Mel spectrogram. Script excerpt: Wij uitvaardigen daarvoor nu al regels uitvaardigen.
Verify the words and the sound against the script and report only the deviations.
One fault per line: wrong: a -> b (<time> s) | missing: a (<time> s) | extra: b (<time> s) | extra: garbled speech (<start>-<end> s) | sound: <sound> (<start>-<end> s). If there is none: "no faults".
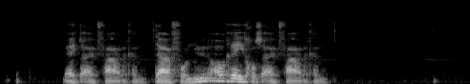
no faults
